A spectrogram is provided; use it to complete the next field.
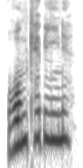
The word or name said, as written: rumkabine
